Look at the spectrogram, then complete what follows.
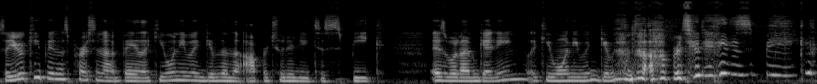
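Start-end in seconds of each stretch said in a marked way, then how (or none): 5.5-8.1 high, loud speech breaking up with laughter. Repeating a message back to the listener, the speaker is laughing while talking. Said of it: "I'm just laughing".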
